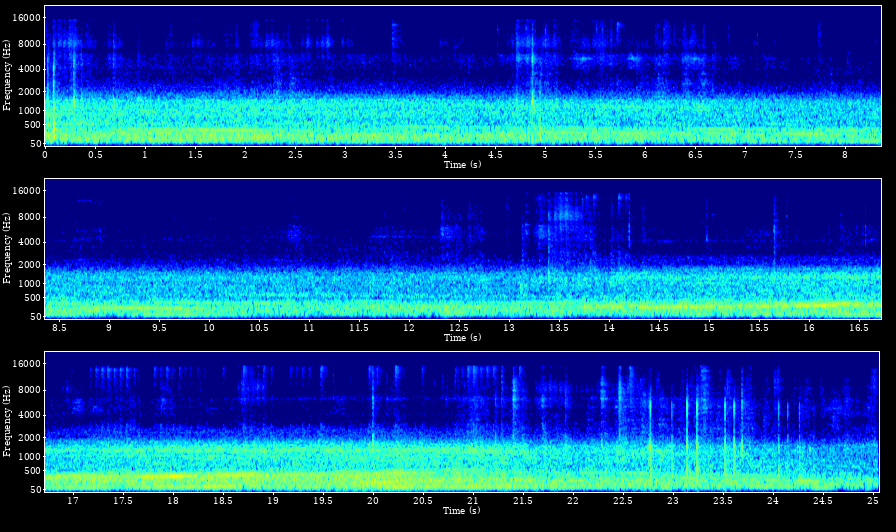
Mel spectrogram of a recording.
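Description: A vehicle's engine rumbles steadily from inside, its pitch slowly rising and falling.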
